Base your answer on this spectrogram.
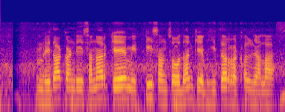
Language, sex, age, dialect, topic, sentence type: Bhojpuri, male, 25-30, Western, agriculture, statement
